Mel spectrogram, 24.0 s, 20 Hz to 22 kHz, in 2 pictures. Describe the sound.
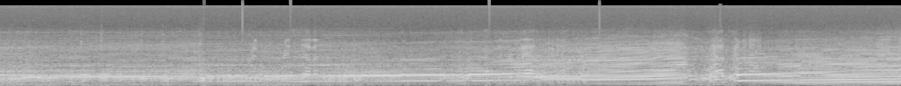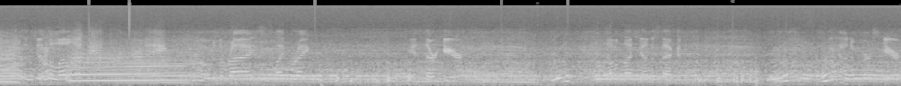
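Porsche 917 race car at Riverside during warm-up laps, its engine roaring loudly and continuously, the pitch climbing repeatedly under acceleration and dropping at each gear change.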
